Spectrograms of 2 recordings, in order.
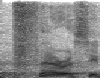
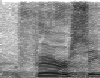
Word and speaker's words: Pharisee: Although the first one, my children tell me, doesn't really work because it's pronounced pff. So we could say Pharisee to try and make them all sort of rhyme here.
